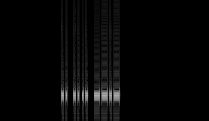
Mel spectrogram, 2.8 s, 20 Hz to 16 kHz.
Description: Morse code, heard as a keyed tone, about 41 wpm, 700 Hz. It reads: IHQ
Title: USA Call Sign Postfixes - 3 Letters 45wpm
